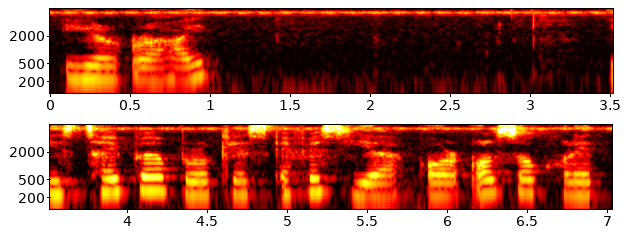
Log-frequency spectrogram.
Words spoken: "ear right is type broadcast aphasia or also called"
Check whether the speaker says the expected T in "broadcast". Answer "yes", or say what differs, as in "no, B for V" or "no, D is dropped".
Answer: no, T is dropped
